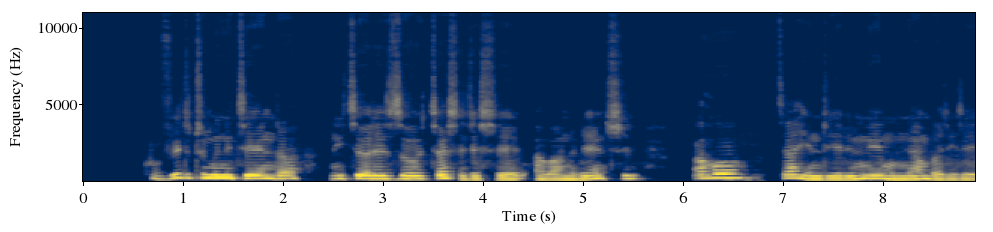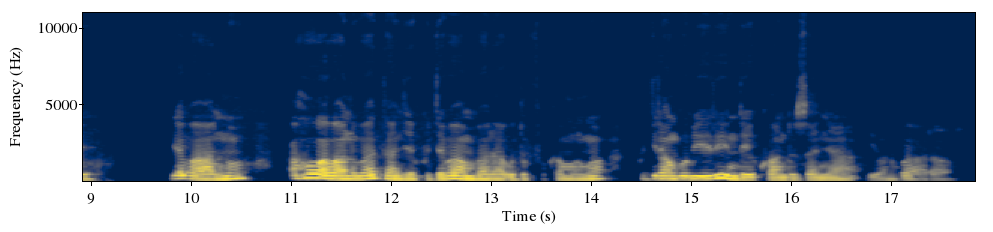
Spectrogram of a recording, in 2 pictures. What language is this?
Kinyarwanda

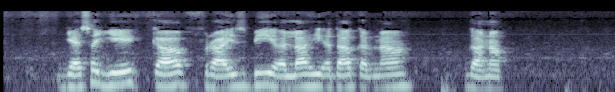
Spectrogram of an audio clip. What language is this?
Urdu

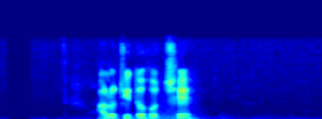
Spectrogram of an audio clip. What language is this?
Bangla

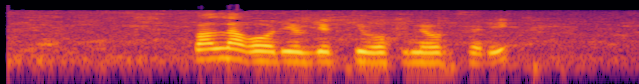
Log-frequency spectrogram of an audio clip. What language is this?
Basque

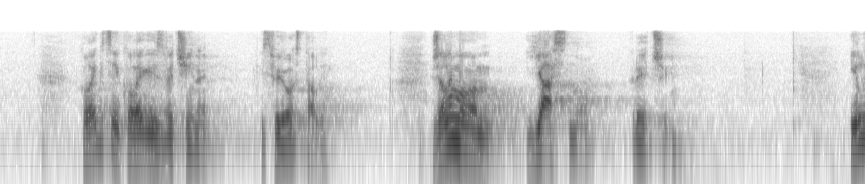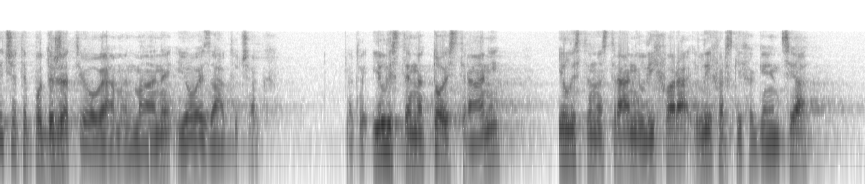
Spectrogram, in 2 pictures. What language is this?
Croatian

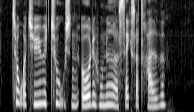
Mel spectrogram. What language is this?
Danish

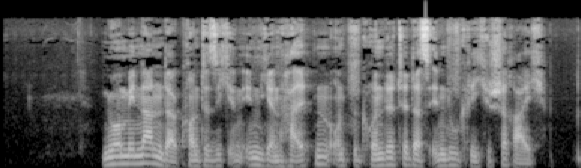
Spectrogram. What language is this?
German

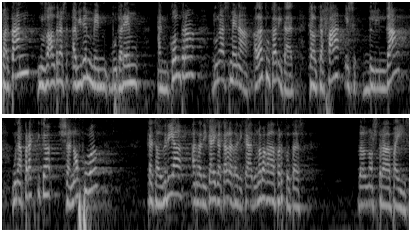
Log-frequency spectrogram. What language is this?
Catalan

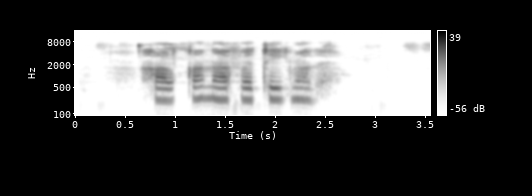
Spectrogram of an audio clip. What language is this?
Uzbek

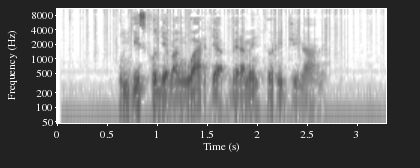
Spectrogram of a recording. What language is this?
Italian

